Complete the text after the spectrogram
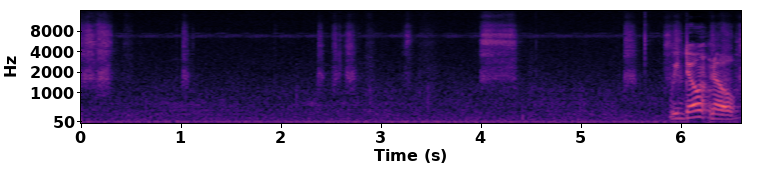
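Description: A marker squeaks across paper in short strokes.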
